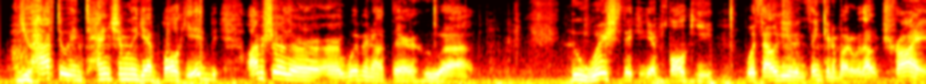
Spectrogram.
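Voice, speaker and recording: There is noticeable background noise. A man talks at a fairly quick pace with lively intonation. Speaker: fitness vlogger. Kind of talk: casual vlog monologue. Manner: hesitant, many fillers.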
